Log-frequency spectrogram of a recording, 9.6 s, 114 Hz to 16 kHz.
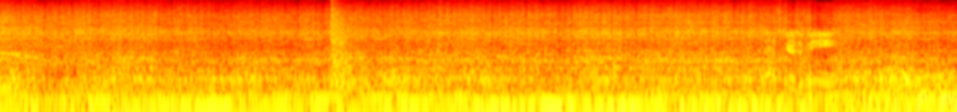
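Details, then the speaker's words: BMW E30 at idle after valve clearance adjustment with feeler gauge, long undriven: even, settled idle with steady low hum and no ticking, knocking or rattles; valvetrain quiet and healthy. Normal running. "Since it's all buttoned up, let's go ahead and fire her up. Make sure you don't hear any weird noises or anything like that."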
